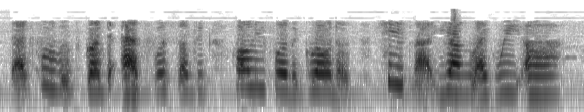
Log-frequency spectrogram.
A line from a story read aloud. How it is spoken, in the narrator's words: they cried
